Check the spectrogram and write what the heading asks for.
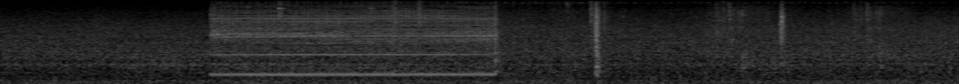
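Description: A steady electronic phone tone, like a call ringing through, sounds for about two seconds over the low rumble of a car interior, followed by a couple of faint clicks.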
